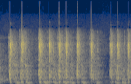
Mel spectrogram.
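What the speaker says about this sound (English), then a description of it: "I was typing up a progress report on the Bobby Lee Armature murder" A typewriter clacks out a progress report in brisk bursts of sharp, close keystrokes, about a dozen strikes with a short pause midway.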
